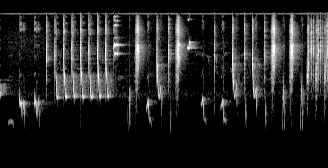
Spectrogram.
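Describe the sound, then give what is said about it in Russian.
Nightingale song from an experienced bird with a rich, varied repertoire: many rapid, high chirps and sharp whistled notes in quick repeated runs, loud and clear, with no talk. “опытного соловья, потому что он послушал разных других соловьев, научился у них всякому, взял кусочек у одного, кусочек у другого, и его песня получилась очень богатой и разнообразной, и интересной.”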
